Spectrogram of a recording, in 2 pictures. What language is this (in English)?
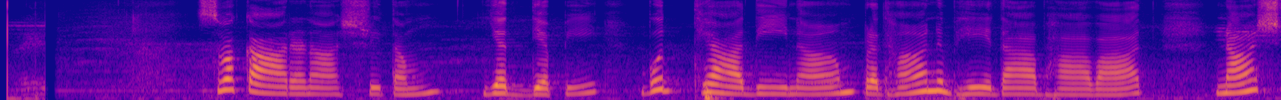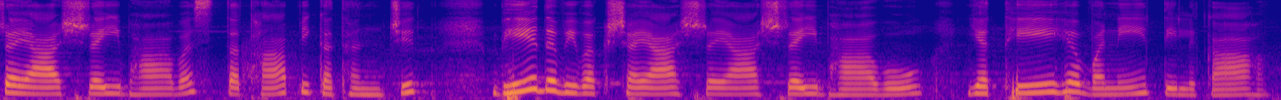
Sanskrit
